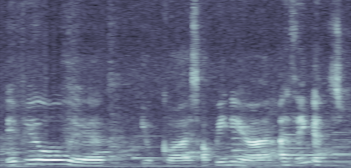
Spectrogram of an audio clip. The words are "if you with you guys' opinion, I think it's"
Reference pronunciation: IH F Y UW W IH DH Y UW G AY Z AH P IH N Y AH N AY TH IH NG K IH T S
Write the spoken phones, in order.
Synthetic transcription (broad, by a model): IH F Y UW W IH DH Y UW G AY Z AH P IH N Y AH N AY TH IH NG K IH T S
